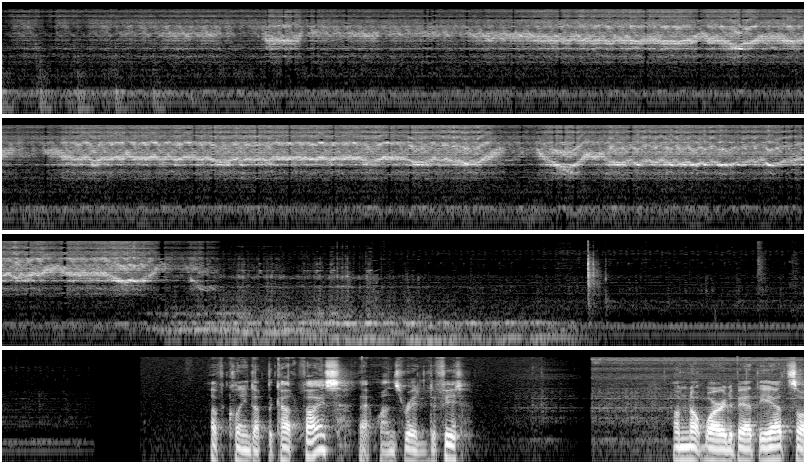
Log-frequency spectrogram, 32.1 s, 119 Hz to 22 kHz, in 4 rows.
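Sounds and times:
lathe cutting squeal: 0.0s - 21.7s
lathe motor hum: 0.1s - 22.1s.

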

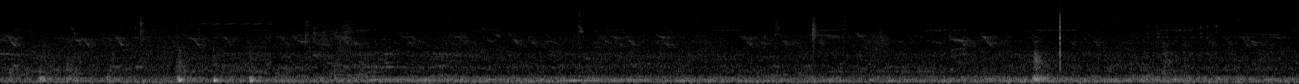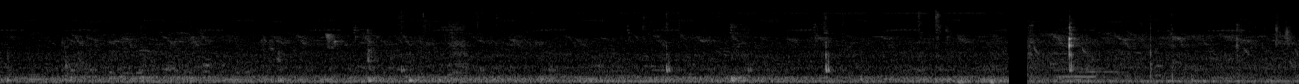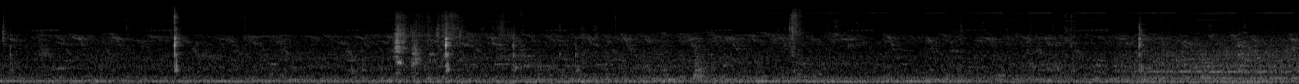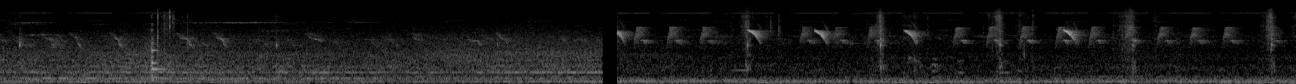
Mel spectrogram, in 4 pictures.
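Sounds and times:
birds chirping: 0.0s - 51.9s
knife cutting vegetables: 50.0s - 50.6s, 51.5s - 51.9s.

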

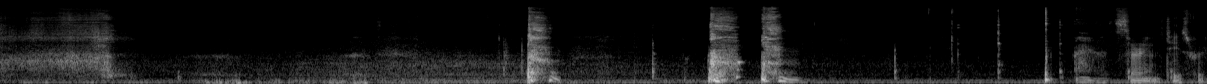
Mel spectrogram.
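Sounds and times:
person coughing: 5.3s - 5.6s, 7.1s - 8.0s.

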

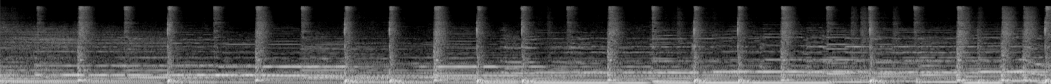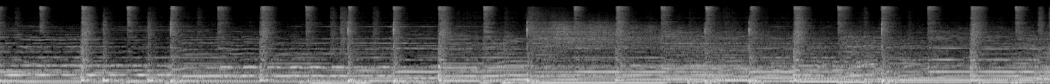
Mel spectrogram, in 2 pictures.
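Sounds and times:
drum kit beat: 0.0s - 21.0s
live band playing: 0.0s - 21.0s.

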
